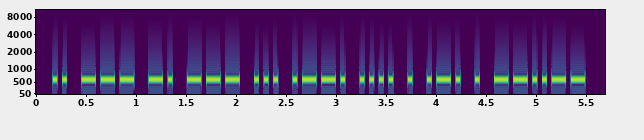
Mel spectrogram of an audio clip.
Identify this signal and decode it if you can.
Morse code, heard as a keyed tone, about 25 wpm, 600 Hz. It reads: IONOSPHERE,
